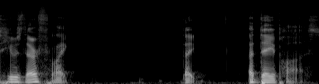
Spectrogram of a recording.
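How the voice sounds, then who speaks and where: Against quiet surroundings, a man is talking. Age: 20s. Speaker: stepfather and refinery worker; podcast guest. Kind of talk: casual chat. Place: home room. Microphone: handheld.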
